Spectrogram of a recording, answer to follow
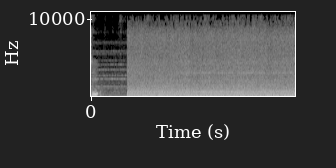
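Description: A fast mountain stream rushing over rocks: a steady rush of white water that cuts in suddenly just under a second in.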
